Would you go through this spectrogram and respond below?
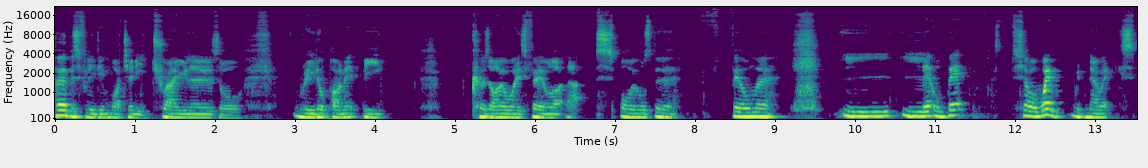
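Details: Adult man who stammers, speaking in his own stammering vlog; stuttering.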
